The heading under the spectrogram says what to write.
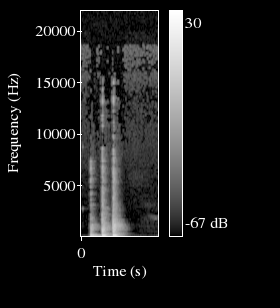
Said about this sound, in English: She lay there for an hour, perhaps. Her eyes unable to close for the events that had transpired that night. She heard a knock at her bedroom door.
